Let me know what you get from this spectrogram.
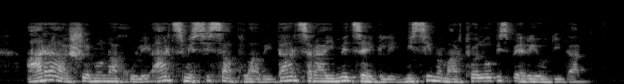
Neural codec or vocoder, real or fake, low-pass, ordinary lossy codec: none; real; 7.2 kHz; AAC, 48 kbps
